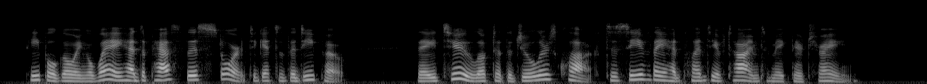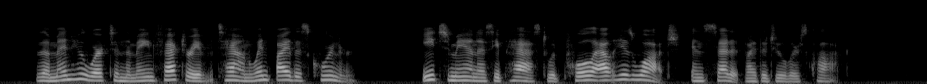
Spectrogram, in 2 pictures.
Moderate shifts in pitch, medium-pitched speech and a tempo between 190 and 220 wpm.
Yes: average, 4.3 semitones; medium, 175 Hz; fast, 205 wpm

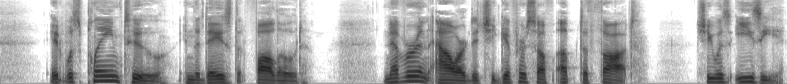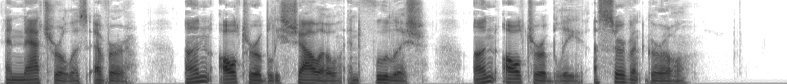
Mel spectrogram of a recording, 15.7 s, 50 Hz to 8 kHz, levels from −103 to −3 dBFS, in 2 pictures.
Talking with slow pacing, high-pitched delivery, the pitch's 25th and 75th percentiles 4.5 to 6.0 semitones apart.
No: slow, 130 wpm; low, 105 Hz; average, 5.1 semitones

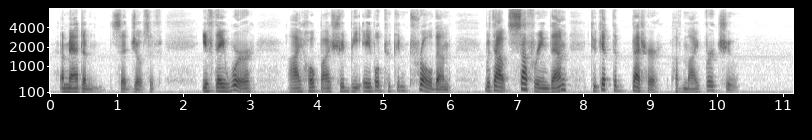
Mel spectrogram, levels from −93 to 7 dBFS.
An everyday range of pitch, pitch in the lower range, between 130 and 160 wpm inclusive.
Yes: average, 4.1 semitones; low, 130 Hz; slow, 135 wpm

